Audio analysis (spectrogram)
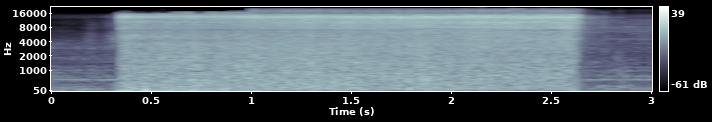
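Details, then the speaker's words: Yard jockey hostler truck pretrip inspection, air line/tank drain pulled to purge moisture; sudden loud steady hiss about two seconds then clean cutoff; normal air tank drain blowdown. "I would check my air lines to make sure, to drain them to make sure there's no moisture in the lines."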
